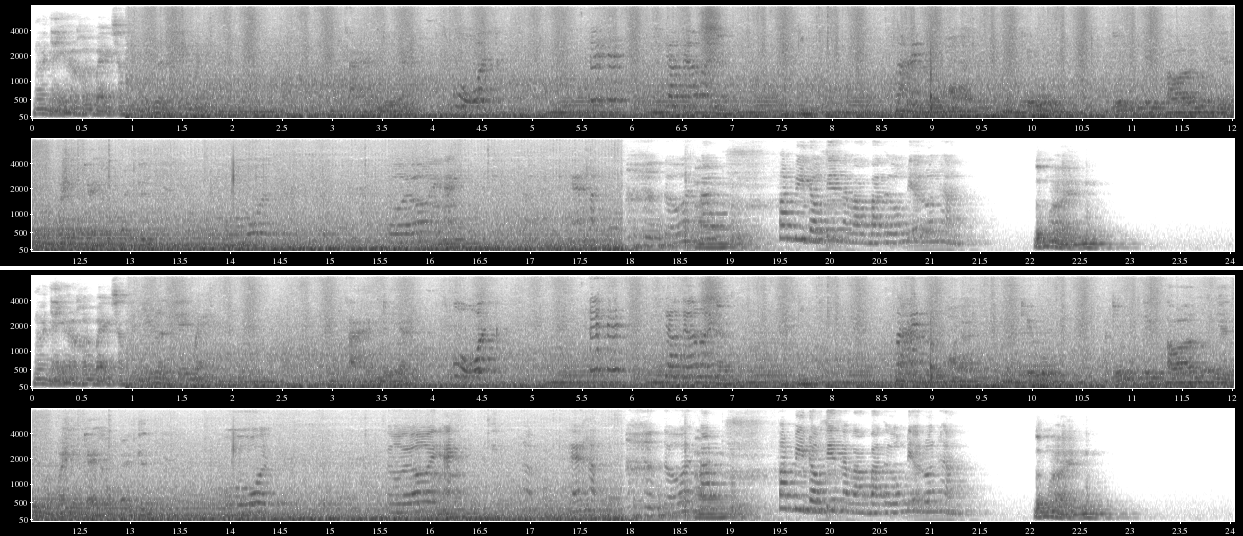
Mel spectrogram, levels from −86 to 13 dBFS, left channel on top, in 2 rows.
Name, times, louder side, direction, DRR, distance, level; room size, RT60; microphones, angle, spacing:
voice 1, 0.0-2.5 2.9-3.9 6.8-7.0 7.6-7.8 8.6-10.4 10.7-13.3 16.0-16.5 18.6-19.0 22.0-22.6, equal, 15° right, -1 dB, 1.2 m, -25 dB
sound 1, 0.9-17.9, left 2 dB, 20° left, 0.4 m, -21 dB
voice 2, 4.2-4.8 5.2-5.9 6.3-6.9 8.3-8.9 13.9-14.5 15.6-16.3 16.9-17.1 17.4-18.9 19.5-21.3, right 2 dB, 65° right, 1 dB, 1.8 m, -28 dB
sound 2, 4.7-14.2 14.5-19.3 19.7-20.1 20.8-21.1, left 1 dB, 35° right, 1.4 m, -28 dB
11.0 x 4.9 x 4.9 m, 0.78 s
head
